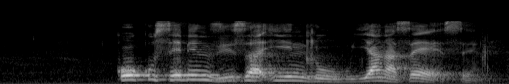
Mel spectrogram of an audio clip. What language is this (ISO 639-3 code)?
zul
